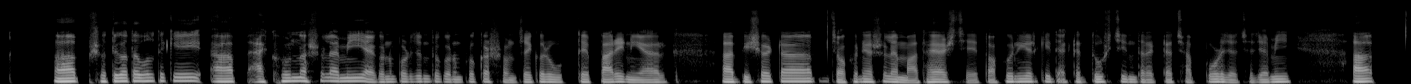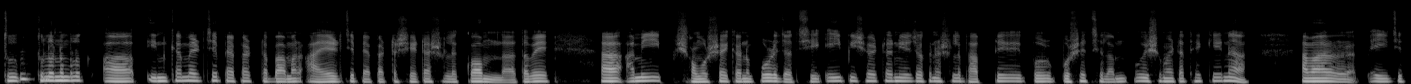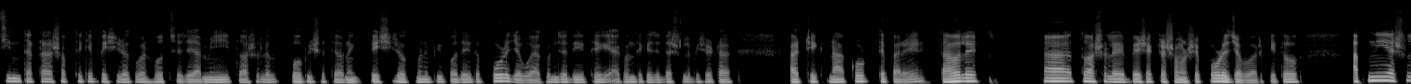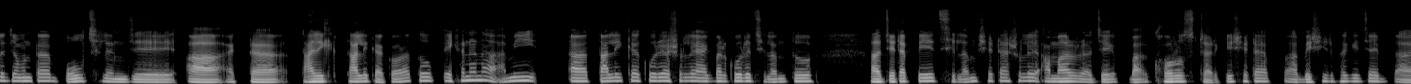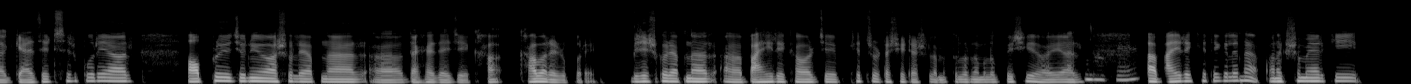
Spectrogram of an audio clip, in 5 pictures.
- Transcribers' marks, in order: none
- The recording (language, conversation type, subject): Bengali, advice, ব্যয় বাড়তে থাকলে আমি কীভাবে সেটি নিয়ন্ত্রণ করতে পারি?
